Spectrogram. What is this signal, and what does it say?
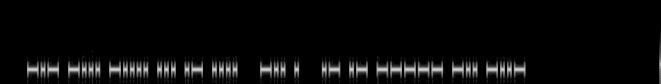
Morse code, heard as a keyed tone, about 36 wpm, 700 Hz. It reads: KB6SAH DE AA0DX
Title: USA Callsign DE Callsign 35wpm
